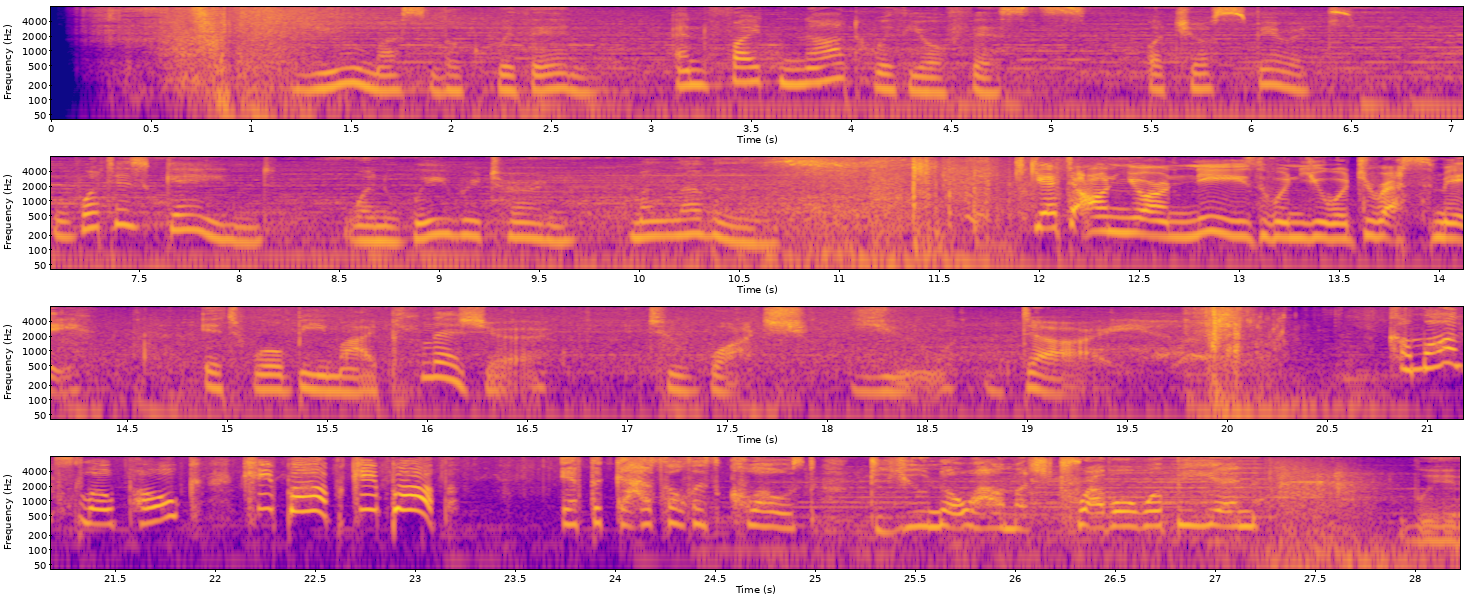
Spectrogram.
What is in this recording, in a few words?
Video Gaming, en-US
